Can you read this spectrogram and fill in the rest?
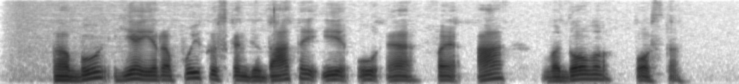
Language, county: Lithuanian, Vilnius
